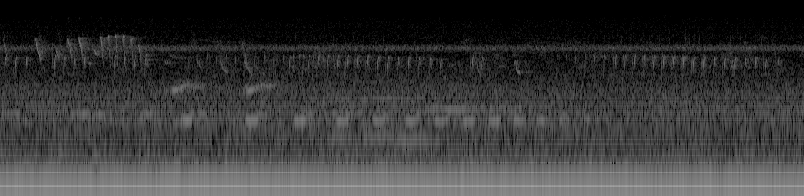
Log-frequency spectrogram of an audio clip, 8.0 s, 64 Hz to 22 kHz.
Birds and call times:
Variable Sunbird (Cinnyris venustus): 0:01.2

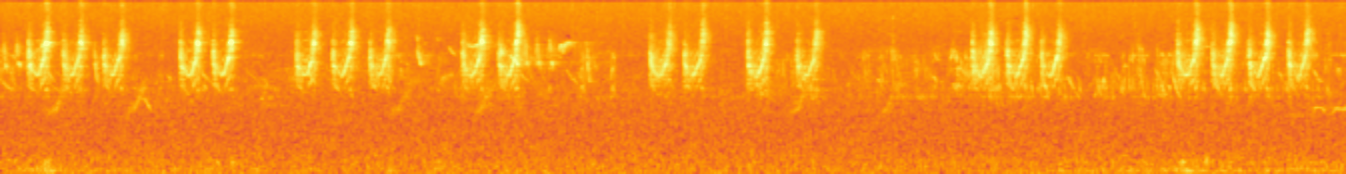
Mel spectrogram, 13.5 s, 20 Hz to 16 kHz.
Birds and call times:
Variable Sunbird (Cinnyris venustus): 0:02.0, 0:12.3

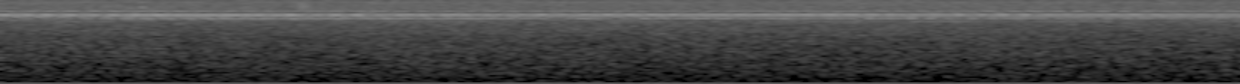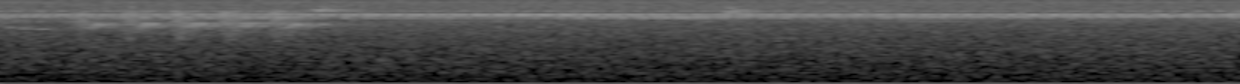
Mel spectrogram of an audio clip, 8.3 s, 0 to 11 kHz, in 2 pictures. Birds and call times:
Cinnamon Bracken-Warbler (Bradypterus cinnamomeus): 0:04.9

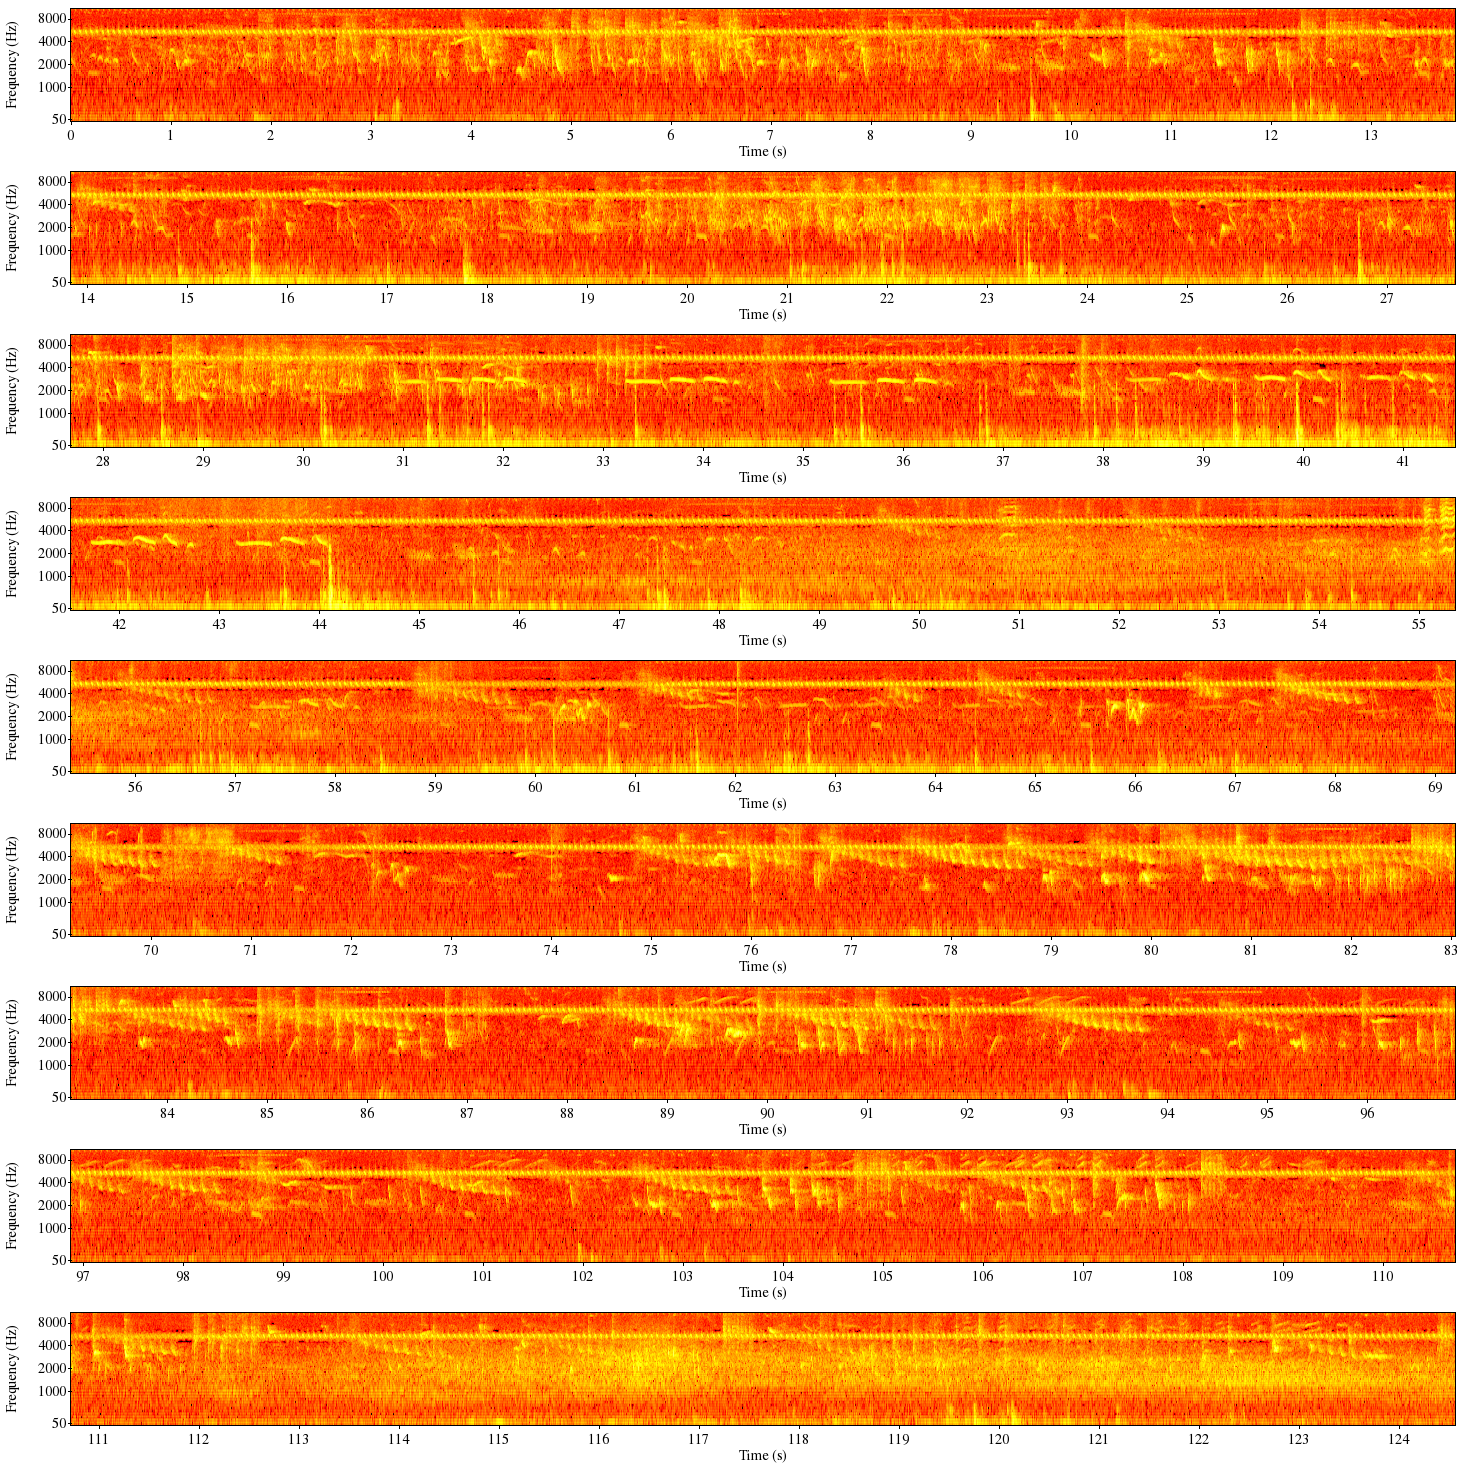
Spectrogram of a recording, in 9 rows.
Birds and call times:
White-browed Sparrow-Weaver (Plocepasser mahali): 0:21.3
Dideric Cuckoo (Chrysococcyx caprius): 0:31.5, 0:33.8, 0:35.8, 0:39.6, 0:42.2, 0:43.7
White-rumped Shrike (Eurocephalus ruppelli): 0:50.9, 0:55.2
Red-backed Scrub-Robin (Cercotrichas leucophrys): 0:56.4, 0:59.3, 1:01.4, 1:04.6, 1:08.0, 1:09.7, 1:11.1, 1:17.3, 1:21.4, 1:33.3, 1:40.7, 1:43.1, 1:54.0
Common Bulbul (Pycnonotus barbatus): 1:05.9
Chestnut Weaver (Ploceus rubiginosus): 1:10.4
Red-cheeked Cordonbleu (Uraeginthus bengalus): 1:46.4

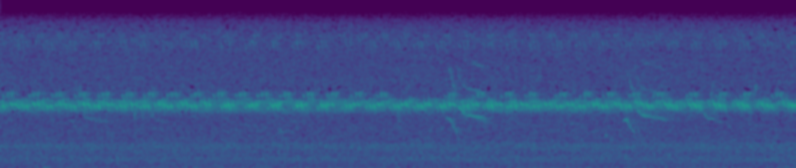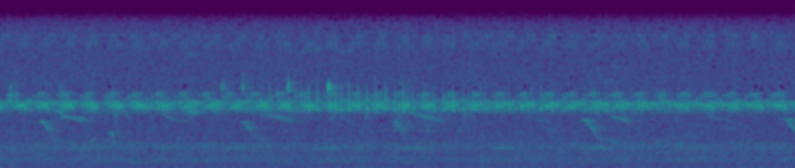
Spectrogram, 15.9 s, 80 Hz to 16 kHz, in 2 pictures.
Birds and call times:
Rufous Chatterer (Argya rubiginosa): 0:06.3, 0:08.4

